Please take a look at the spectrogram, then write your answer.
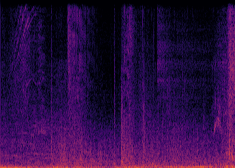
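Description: Bombarda spell explosions in Hogwarts Legacy, repeated booming blasts over a dense rumbling battle din, with sharp impacts recurring every second or so at close range.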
